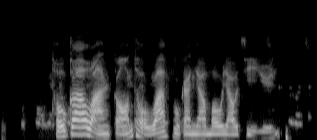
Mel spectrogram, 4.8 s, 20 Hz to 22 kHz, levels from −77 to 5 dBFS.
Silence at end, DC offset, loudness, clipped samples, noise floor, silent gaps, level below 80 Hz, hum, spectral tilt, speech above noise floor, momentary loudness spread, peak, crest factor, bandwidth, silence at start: 0.25 s; under 0.1%; -21 LUFS; under 0.1%; -51 dBFS; none; -52 dBFS; none; -5 dB/octave; 30 dB; 16 LU; -4 dBFS; 18 dB; 7.6 kHz; 0.35 s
